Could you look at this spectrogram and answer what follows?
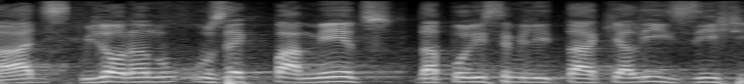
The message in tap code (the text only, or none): none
